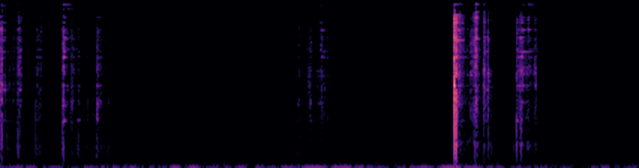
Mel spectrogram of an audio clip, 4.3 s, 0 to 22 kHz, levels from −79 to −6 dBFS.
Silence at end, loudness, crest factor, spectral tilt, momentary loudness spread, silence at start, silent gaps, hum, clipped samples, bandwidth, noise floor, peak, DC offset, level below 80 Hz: 0.7 s; -32 LUFS; 38 dB; 2 dB/octave; 17 LU; 0 s; none; none; under 0.1%; over 20 kHz; -73 dBFS; -4 dBFS; under 0.1%; -78 dBFS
